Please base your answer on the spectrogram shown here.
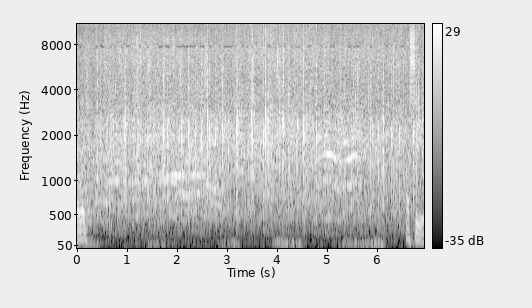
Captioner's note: applause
